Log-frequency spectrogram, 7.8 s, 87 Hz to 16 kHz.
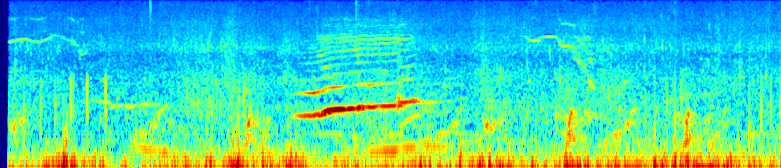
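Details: A humpback whale off Zamami, Japan, recorded during 2018 whale watching, sings a long, rising moan with rich overtones over a deep rumble of sea noise.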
